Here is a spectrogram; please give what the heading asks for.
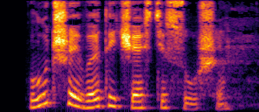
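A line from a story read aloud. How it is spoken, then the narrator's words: Calm elderly voice. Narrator (Russian): спокойно ответил ему пожилой целитель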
